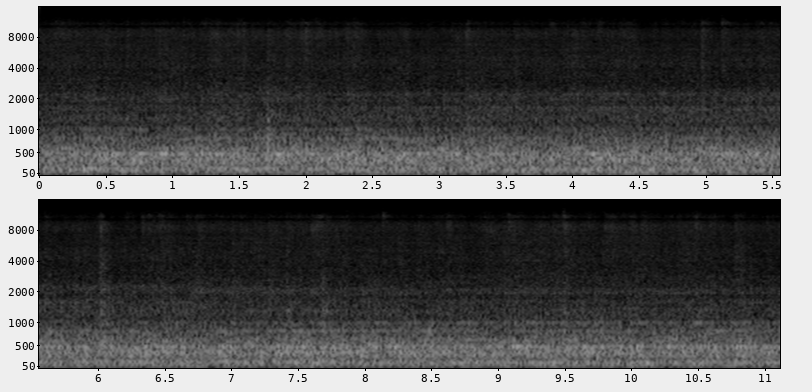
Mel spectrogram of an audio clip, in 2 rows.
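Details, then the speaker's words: Samsung front-loader washer, over 11 years old, fast spin cycle: loud steady rumbling roar like a freight train, getting louder with added clicking; drum visibly wobbling inside, bearing issue confirmed by appliance repair technicians: worn drum bearings. "you can see that is wobbling inside definitely a bearing issue I confirmed that with the appliance repair folks and it's going to be expensive"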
